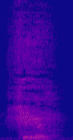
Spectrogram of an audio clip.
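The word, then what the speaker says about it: Herr: el señor ger gas ger en alemán es señor y gas significa lo mismo gas Ah por eso es gergas Sí en en alemán nada más que se escribe con h h e r r señor y gas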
